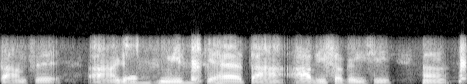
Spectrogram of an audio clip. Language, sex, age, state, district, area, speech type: Maithili, male, 45-60, Bihar, Sitamarhi, rural, conversation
